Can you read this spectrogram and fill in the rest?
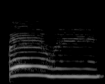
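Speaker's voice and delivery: high mock baby yell; imitating screaming toddler. Baby boy at the window after the dog, mock screaming. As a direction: yell it like a tiny kid, high and drawn out. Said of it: "screaming it".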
